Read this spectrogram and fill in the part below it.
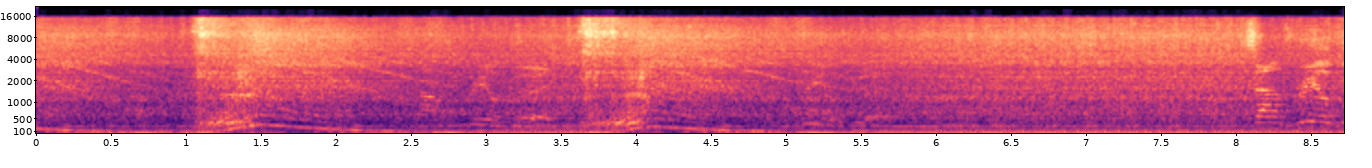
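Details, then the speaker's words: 1982 Kawasaki GPz550, warmed up, after changing pilot jets from 34 to 37: crisp throttle blips climb and fall cleanly, returning straight to a steady idle with no hunting; previously hung at 4000 rpm. "so we went from a 34 to a 37 pilot jet and all of a sudden we don't have that searching issue comes right back down off my idle didn't take long to heat up either or warm up"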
